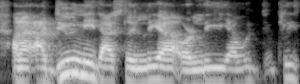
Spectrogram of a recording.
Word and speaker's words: Lea: you yeah as Lia it's pronounced like Lea like Princess Lea so because my family name is Lea le e you skate Annika in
